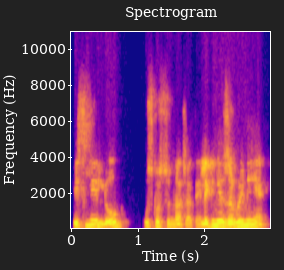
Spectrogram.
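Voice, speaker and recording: A man leads a voice training class, moving between Hindi and English. His voice sits a little high, and he hums to show how pitch moves. The sound is muffled and lo-fi, like a video call. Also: animated, dark tone, breathy edge. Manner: mixes Hindi with English, demonstrates pitch with hums and slow pauses. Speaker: voice coach.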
